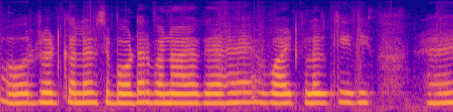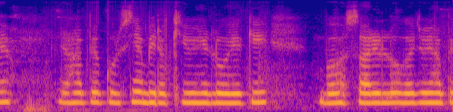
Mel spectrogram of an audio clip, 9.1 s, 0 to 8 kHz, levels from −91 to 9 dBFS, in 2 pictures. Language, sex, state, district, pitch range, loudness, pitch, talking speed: Hindi, female, Uttar Pradesh, Budaun, 255-265 Hz, -15 LUFS, 260 Hz, 200 wpm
